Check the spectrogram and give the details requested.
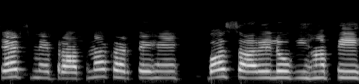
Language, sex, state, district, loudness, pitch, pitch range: Hindi, female, Bihar, Saran, -15 LUFS, 310 Hz, 300-330 Hz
